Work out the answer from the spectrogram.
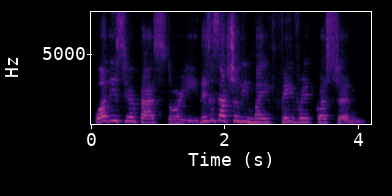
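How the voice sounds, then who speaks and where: A woman's voice: high voice, big pitch swings, normal speed. A woman hosting a live online talk show, bubbly and laughing often, with many fillers. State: sleepy. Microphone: video call.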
